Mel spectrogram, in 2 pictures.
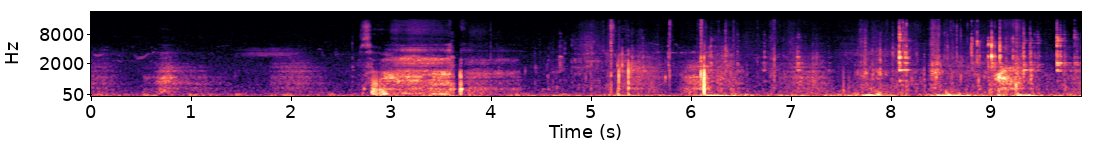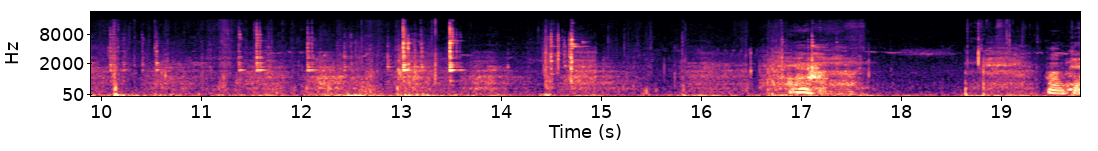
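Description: Irregular clicks, knocks and rustling from moving about and handling camera gear, with a short vocal sound near the end.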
